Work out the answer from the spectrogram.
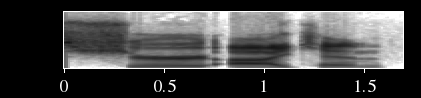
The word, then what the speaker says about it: shuriken: shh anonymous american says shuriken ish is pronounced sure i can sure yeah okay good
